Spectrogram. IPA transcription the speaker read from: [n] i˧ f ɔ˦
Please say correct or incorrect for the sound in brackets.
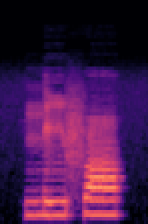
correct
